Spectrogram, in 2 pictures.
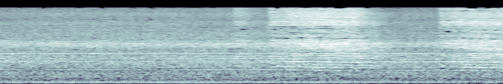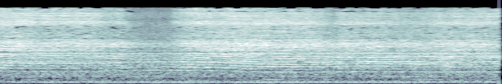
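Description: Power tool from construction work in the neighbouring room: a steady whine that starts to waver in pitch, joined from about two seconds in by repeated rasping bouts, as of cutting or grinding.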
